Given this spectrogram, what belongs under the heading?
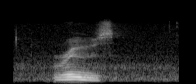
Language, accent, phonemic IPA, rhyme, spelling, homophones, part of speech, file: English, General American, /ɹuz/, -uːz, ruse, roos / rues, noun / verb, En-us-ruse.ogg
- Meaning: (noun) 1. A turning or doubling back, especially of animals to get out of the way of hunting dogs 2. An action intended to deceive; a trick 3. Cunning, guile, trickery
